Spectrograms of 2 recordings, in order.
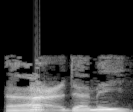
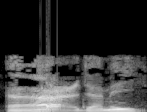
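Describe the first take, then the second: First: The second glottal stop is weakened, almost a vowel. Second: The same.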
